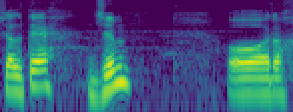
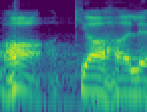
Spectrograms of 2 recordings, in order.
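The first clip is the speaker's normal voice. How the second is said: put-on, deliberately deep and heavy voice; 3 semitones lower than usual. Imitating how someone talks for the camera, in a put-on deep voice. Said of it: "ऐसे बात करते हैं ... लोग दिखाना चाहते हैं थोड़ा ज़्यादा आवाज़ भारी, जानबूझ के करते हैं".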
